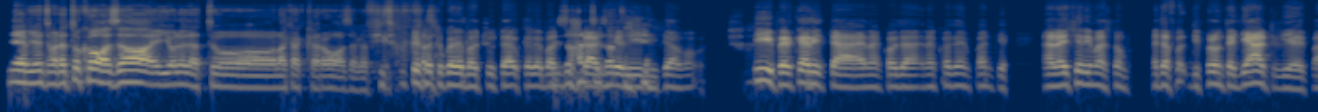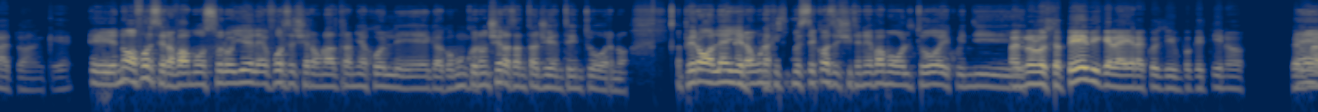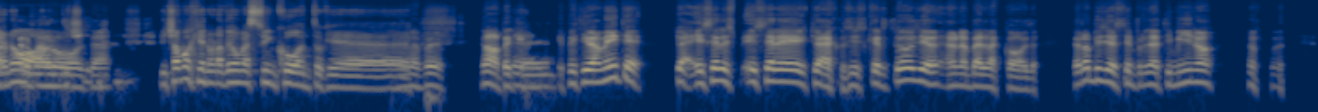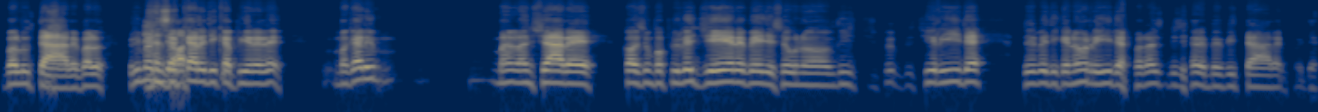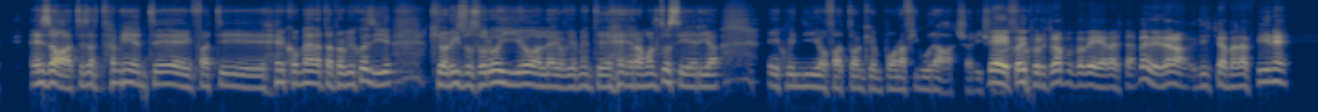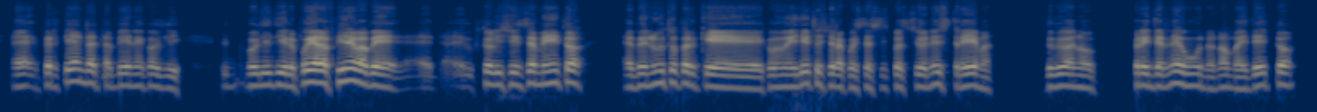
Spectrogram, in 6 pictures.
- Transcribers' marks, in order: laughing while speaking: "capito? Cosa esatto, esattamente"; tsk; unintelligible speech; chuckle; "cioè" said as "ceh"; laughing while speaking: "Esatto"; chuckle; laughing while speaking: "esattamente"; background speech; laughing while speaking: "era"; laughing while speaking: "diciamo"
- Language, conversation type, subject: Italian, podcast, C'è un fallimento che, guardandolo ora, ti fa sorridere?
